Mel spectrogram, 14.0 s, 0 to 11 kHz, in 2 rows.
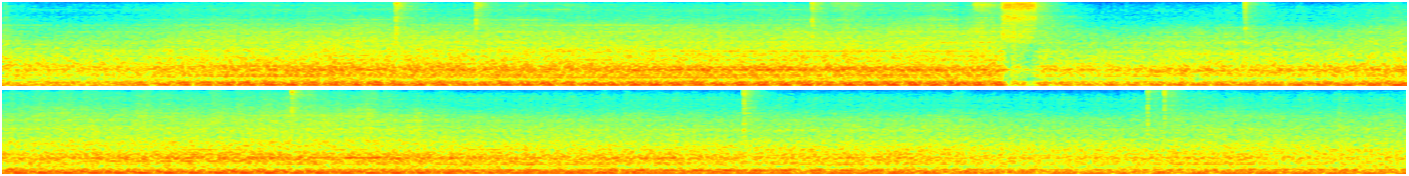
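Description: EMD SD38-3 diesel road switcher's engine running steadily as the locomotive moves a string of covered hoppers, growing louder about a second in. Sharp light ticks come roughly every two seconds, and a brief hiss about five seconds in.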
